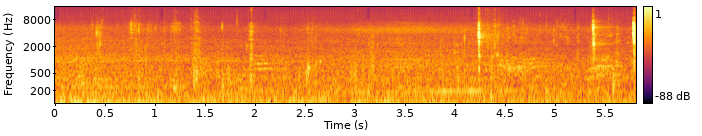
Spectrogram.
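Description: A person chewing a mouthful of rice and fried egg with soft wet mouth sounds, and a few sharp clicks, the loudest about four seconds in and two more near the end.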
